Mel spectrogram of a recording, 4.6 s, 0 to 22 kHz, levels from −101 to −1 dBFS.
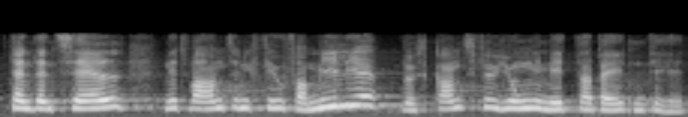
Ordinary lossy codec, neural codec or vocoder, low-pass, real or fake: none; none; 7.2 kHz; real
